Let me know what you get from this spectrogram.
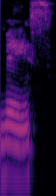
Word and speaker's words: Myss: I was at a workshop with Carolyn Mace, the author, the well-known author of Anatomy of the Spirit and so many other books since then. Mace is spelled M-Y-S-S, but pronounced mace like corn mace.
